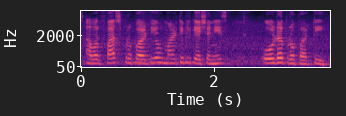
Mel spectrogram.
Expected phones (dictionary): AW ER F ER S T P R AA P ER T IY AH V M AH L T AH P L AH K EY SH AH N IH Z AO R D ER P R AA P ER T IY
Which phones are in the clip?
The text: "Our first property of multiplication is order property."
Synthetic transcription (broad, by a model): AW ER F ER S T P R AA P ER T IY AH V M AH L T AH P L AH K EY SH AH N IH Z AO L D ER P R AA P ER T IY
